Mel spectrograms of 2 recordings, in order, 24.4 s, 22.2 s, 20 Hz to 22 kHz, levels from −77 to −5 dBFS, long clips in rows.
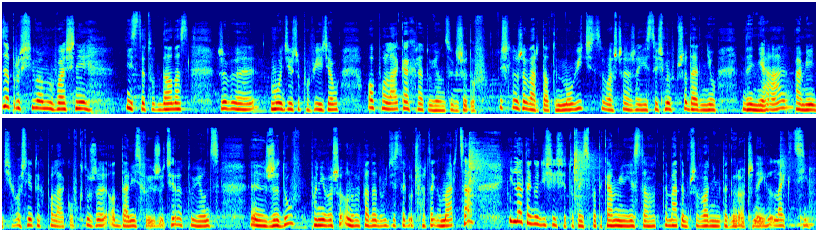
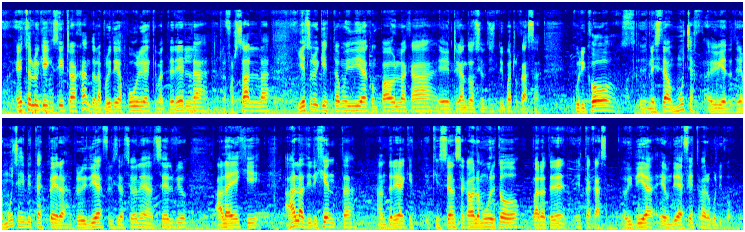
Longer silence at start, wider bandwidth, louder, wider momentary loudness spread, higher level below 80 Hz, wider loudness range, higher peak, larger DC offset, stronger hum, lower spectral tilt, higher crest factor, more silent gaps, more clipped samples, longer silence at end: about the same, 0 s vs 0 s; about the same, 15.5 kHz vs 16.5 kHz; first, -18 LUFS vs -23 LUFS; about the same, 9 LU vs 10 LU; second, -58 dBFS vs -44 dBFS; about the same, 2 LU vs 2 LU; first, -2 dBFS vs -6 dBFS; neither; neither; first, -6 dB/octave vs -4 dB/octave; about the same, 14 dB vs 18 dB; neither; neither; about the same, 0 s vs 0 s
